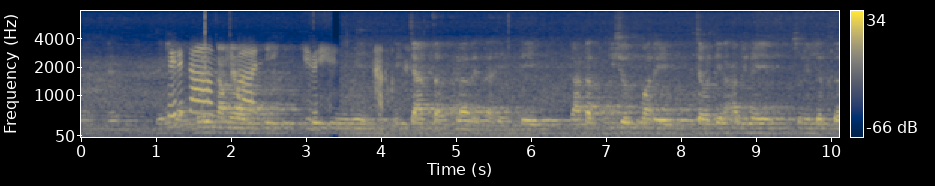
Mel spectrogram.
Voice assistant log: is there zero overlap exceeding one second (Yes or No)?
No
